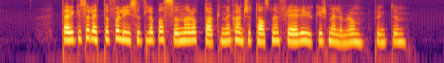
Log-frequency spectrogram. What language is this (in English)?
Norwegian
